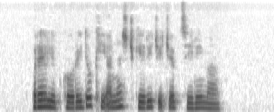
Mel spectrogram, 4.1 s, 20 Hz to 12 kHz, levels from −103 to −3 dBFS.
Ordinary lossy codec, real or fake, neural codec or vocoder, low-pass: MP3, 64 kbps; real; none; 10.8 kHz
